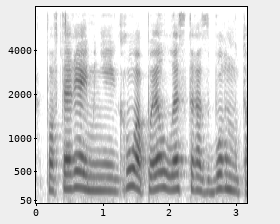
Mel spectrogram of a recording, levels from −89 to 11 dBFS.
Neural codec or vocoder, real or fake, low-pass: none; real; 7.2 kHz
